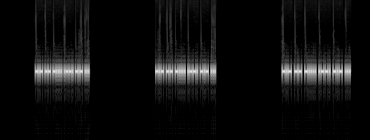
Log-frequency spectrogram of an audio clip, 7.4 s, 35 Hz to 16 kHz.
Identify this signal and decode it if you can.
Morse code, heard as a keyed tone, about 61 wpm, 700 Hz. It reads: KM6PKS KM6PKS KM6PKS
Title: Speed Racing - USA Call Signs 50wpm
